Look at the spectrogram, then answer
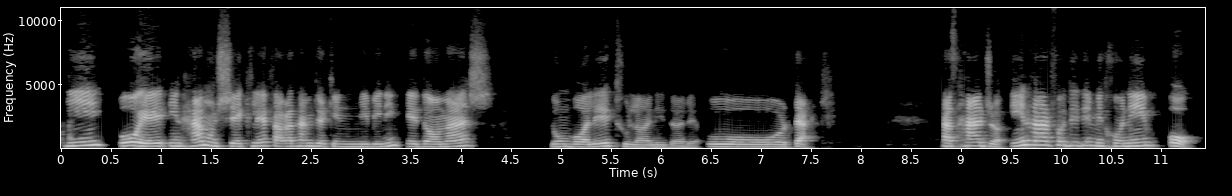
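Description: A woman teacher telling a story to explain letters, patient and slow, with many fillers. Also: a little high, animated, fairly bright tone, dull audio. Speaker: religious script teacher. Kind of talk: storytelling lesson for learners.

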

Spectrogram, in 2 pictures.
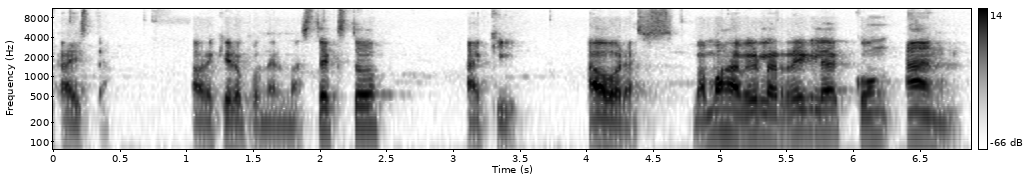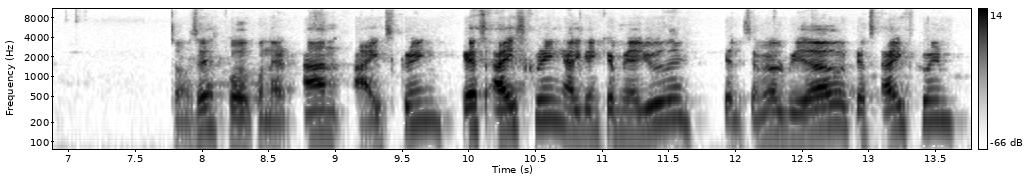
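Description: A man's voice: mid-range voice, muffled recording. Male teacher for a kids' English lesson, patient and repetitive. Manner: patient, repeats words often. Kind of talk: online class instruction.

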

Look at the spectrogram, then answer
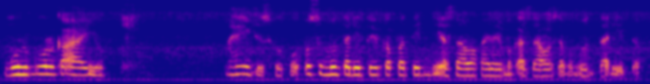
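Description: A woman's voice: on the high side, fairly even intonation, very fast, highs cut off, slight background noise. A woman with a cold-congested voice tells a rambling, casual story at home, sighing often as she complains. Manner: meandering, with frequent sighs of complaint. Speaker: vlogger.

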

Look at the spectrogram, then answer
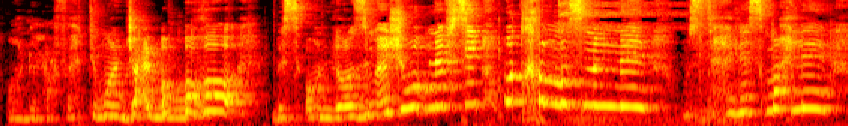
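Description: A woman voicing a scheming, vengeful young woman villain in an animated game movie, gloating and cackling. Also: very high voice, rapid-fire. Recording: echoey room with background music.

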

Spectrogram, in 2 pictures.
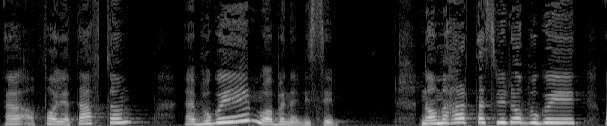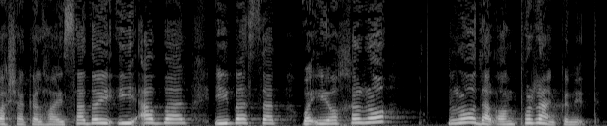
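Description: Speaking with an Afghan Dari accent, a woman leads a classroom literacy lesson, spelling out and repeating words patiently amid frequent hesitations. Her high-pitched voice has a mellow quality and lively intonation.

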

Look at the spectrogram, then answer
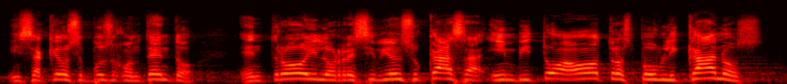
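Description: A pastor preaches with a high, ringing voice, dropping low and then surging loud for emphasis. His words trail off into the long reverb of a church hall. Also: moderate pace. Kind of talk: sermon.

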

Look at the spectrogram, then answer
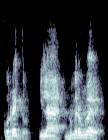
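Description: A man teaching an English class in Spanish, patiently repeating words slowly for pronunciation over a video call. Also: on the high side. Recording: dull lo-fi video-call audio.

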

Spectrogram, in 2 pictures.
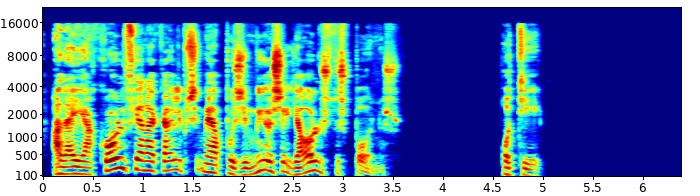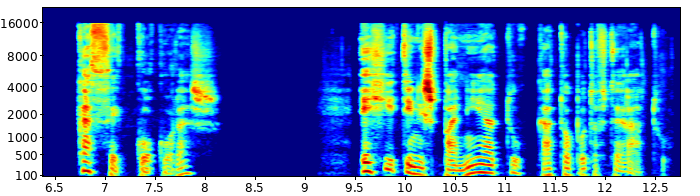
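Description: A man performing a theatrical reading as a deluded, paranoid middle-aged clerk, swinging wildly between shouting and muttering. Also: mid-range voice, very animated, gravelly, long pauses, breathy edge, full character voice. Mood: conspiratorial. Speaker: reader of a dramatic monologue.

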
